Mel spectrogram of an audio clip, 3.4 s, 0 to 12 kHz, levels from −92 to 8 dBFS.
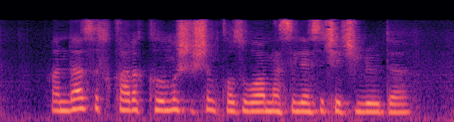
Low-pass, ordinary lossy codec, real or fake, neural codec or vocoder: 7.2 kHz; AAC, 32 kbps; fake; codec, 16 kHz, about 1 kbps, DyCAST, with the encoder's durations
